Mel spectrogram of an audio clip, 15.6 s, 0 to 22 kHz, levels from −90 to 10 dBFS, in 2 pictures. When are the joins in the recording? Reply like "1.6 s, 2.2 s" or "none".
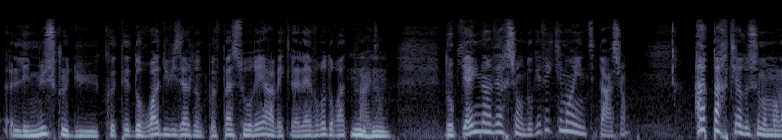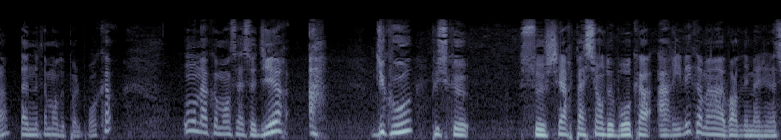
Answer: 8.0 s, 12.1 s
